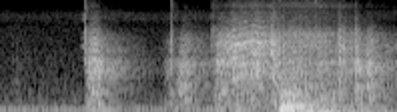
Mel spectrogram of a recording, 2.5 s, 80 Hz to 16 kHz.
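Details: Honda 400EX ATV after a top-end rebuild; the earlier no-crank was a blown 15 A fuse, and the starter solenoid was fine. A few short starter whirs, then steady cranking as the engine turns over and tries to catch; starter working properly.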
